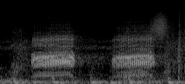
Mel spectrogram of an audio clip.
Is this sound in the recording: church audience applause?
no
